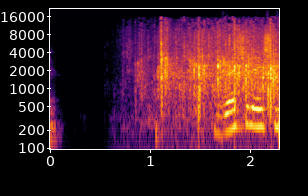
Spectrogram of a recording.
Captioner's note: audience applauds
